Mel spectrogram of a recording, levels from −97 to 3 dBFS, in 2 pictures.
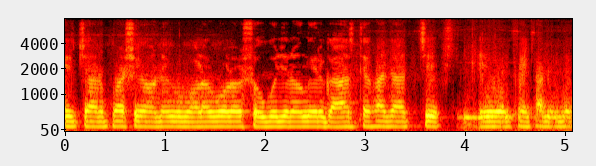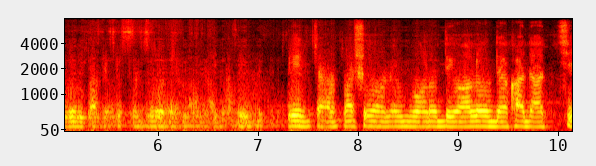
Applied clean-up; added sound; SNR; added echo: neural separator model SepFormer DNS4.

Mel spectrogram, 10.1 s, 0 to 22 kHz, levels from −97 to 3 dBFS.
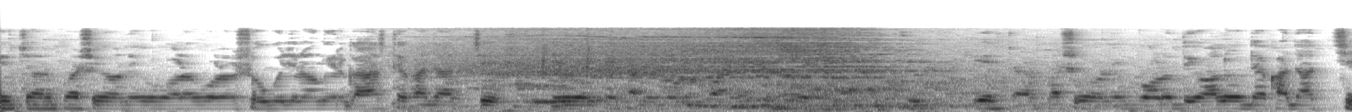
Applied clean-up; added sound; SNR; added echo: classical method log-MMSE.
